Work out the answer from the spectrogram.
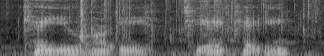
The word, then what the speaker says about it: Kuretake: One is, well, they're both from a company called Kuretake, which she told me how to pronounce. Can you see it there? Is it focusing? Kuretake.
